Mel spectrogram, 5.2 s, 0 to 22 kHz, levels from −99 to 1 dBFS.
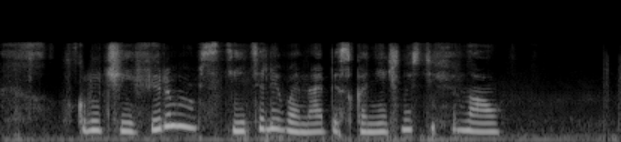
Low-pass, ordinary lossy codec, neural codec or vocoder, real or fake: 7.2 kHz; AAC, 48 kbps; codec, 16 kHz, 2 kbps, X-Codec, WavLM features, trained on Multilingual LibriSpeech; fake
